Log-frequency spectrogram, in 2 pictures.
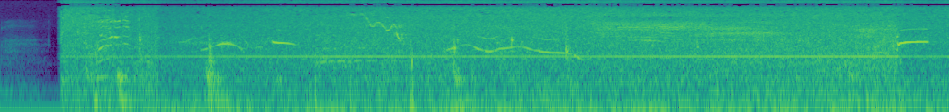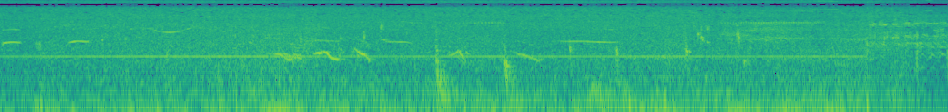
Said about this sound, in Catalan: Arriba l'hora d'escoltar el cant de la beluga, coneguda per la seva harmonia, la seva melodia i el seu color blanc distintiu.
